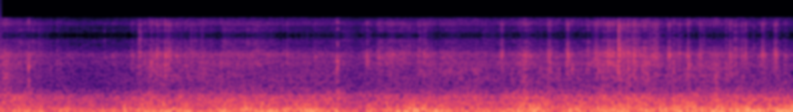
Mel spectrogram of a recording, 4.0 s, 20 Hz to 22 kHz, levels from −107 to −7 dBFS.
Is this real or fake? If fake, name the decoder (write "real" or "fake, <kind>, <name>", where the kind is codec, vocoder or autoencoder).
real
